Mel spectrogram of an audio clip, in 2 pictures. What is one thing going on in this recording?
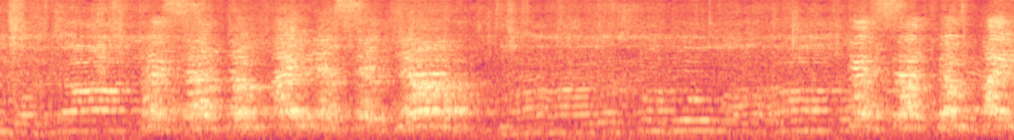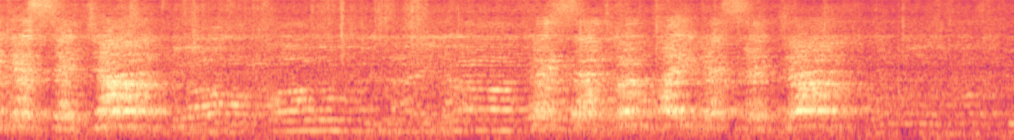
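A crowd of men and women chants loudly in rhythmic call and response outdoors.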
